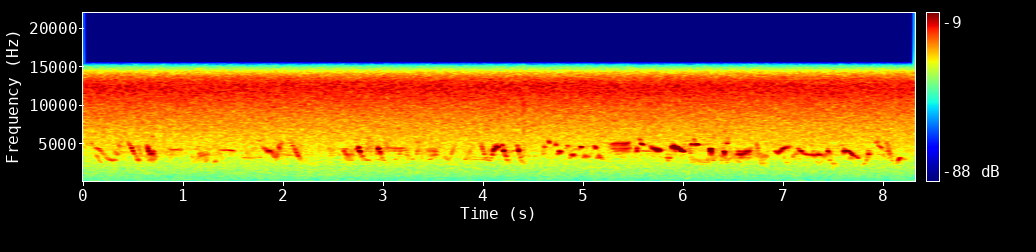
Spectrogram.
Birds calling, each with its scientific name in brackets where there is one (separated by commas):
Eurasian Skylark (Alauda arvensis)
